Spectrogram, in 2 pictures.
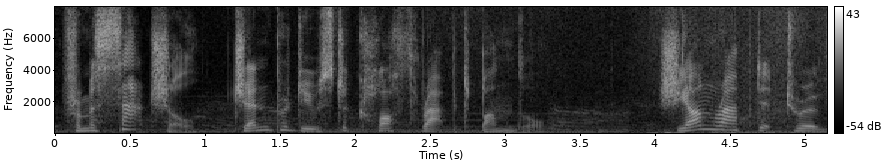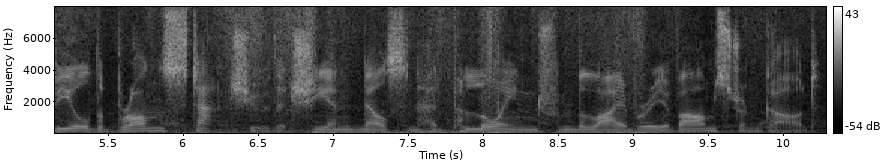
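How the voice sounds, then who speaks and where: Fantasy narrator, wry and literary, very animated intonation, faint music beneath. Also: male voice, medium pitch, moderate pace. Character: wry, formal storybook narrator of a fantasy tale. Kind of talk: scripted narration.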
